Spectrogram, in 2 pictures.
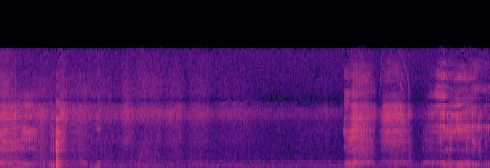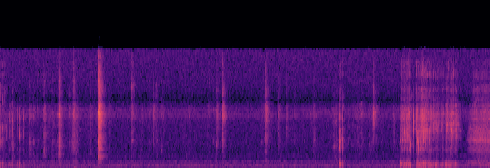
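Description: Low rumbling, snorting breath sounds recur a few times over steady room hiss, consistent with snoring.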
